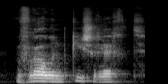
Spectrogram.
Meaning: women’s suffrage
- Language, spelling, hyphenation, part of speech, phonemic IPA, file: Dutch, vrouwenkiesrecht, vrou‧wen‧kies‧recht, noun, /ˈvrɑu̯.ə(n)ˌkis.rɛxt/, Nl-vrouwenkiesrecht.ogg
